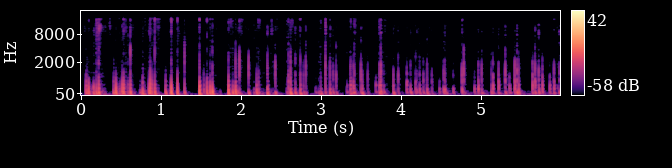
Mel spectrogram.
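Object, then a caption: Thin cork coaster. A round, thin, solid cork coaster is tapped and scratched with long nails. A rapid, irregular run of short, dull taps and scrapes follows, deep and muffled with almost no bright edge, each tap dying away at once.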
